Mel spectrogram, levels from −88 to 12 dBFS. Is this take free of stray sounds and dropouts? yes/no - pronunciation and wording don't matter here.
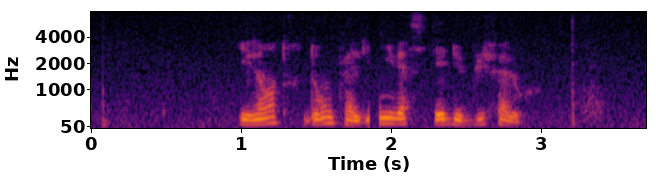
no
